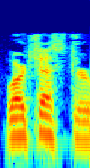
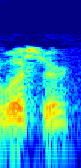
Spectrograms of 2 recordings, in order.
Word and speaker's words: Worcester: say it wrong but worchester polytechnic what how is it as if there is no r in there worcester oh okay polytechnic institute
